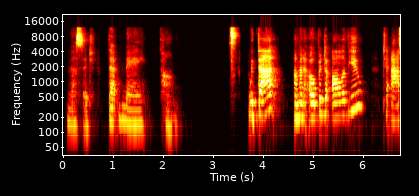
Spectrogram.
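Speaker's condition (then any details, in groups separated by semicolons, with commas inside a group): No condition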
